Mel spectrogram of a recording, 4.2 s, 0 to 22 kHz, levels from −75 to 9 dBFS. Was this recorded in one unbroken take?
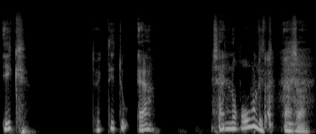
no; 1 cut; at 2.8 s

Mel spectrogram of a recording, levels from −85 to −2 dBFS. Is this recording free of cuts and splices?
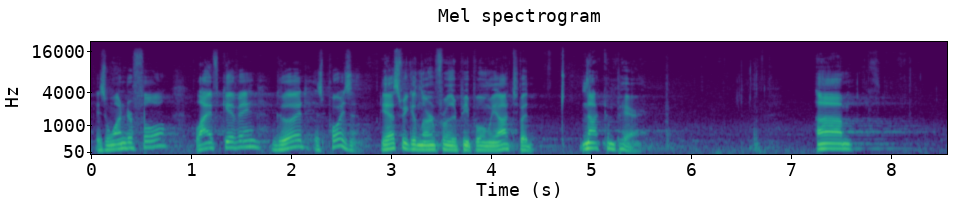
no; 2 cuts; at 2.8 s, 4.3 s

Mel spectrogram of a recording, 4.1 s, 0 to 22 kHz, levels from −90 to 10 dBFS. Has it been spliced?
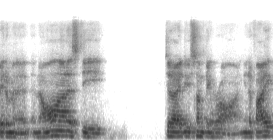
no; 0 cuts

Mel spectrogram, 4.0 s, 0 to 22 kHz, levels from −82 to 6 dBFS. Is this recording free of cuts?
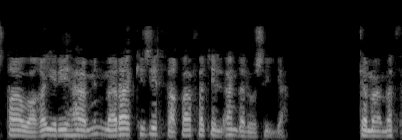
yes; 0 cuts

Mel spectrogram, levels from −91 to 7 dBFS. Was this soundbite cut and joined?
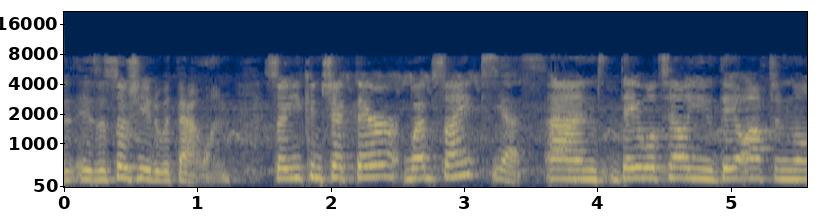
yes; 1 cut; at 2.5 s

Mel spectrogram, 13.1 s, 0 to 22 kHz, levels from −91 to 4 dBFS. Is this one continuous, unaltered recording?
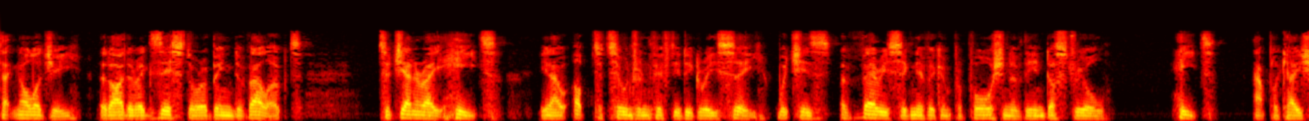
no; 1 cut; at 0.9 s

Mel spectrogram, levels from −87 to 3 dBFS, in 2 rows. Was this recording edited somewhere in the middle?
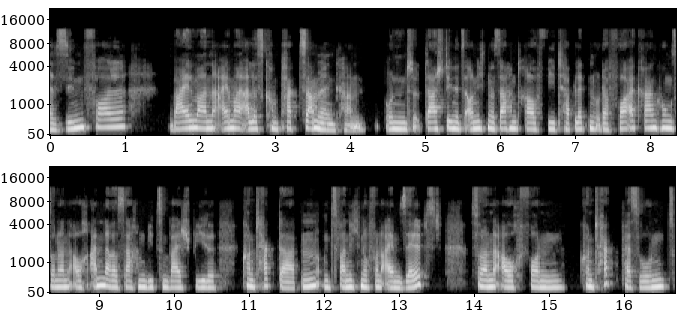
no; 0 cuts

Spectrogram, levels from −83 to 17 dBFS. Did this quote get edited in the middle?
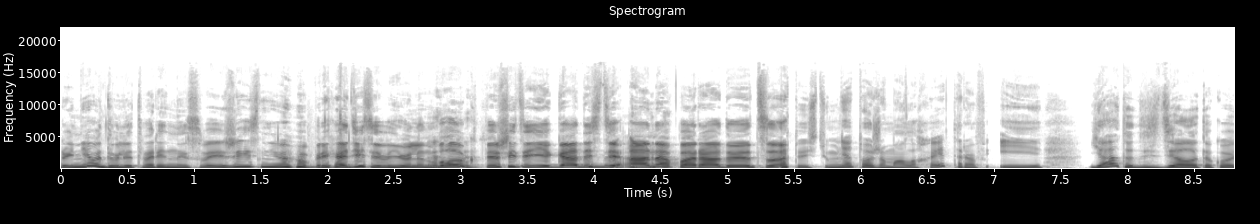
yes; 1 cut; at 5.5 s

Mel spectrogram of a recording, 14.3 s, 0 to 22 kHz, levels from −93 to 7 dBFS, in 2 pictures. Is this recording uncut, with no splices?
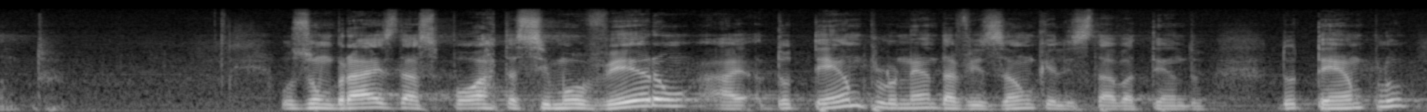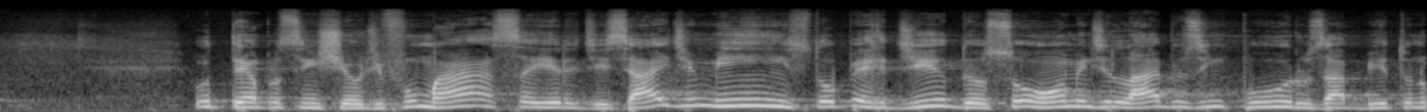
yes; 0 cuts

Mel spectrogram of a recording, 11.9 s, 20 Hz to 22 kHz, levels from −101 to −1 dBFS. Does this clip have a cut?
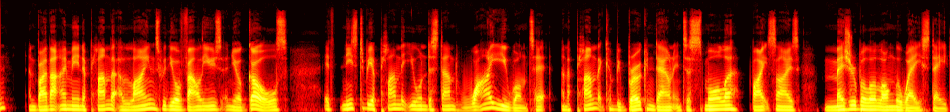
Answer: no; 0 cuts

